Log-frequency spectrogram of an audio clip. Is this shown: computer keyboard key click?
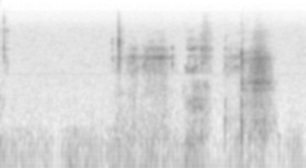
yes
